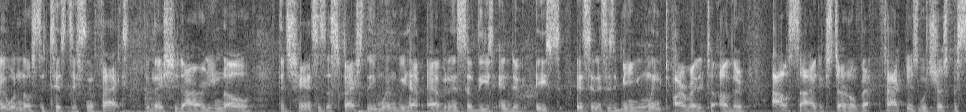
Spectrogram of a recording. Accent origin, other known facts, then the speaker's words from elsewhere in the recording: Flint, Michigan, United States; I come from Flint, Michigan, mm-hmm. so I know churches Flint, Detroit, Baton Rouge, and Jackson, Tennessee.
